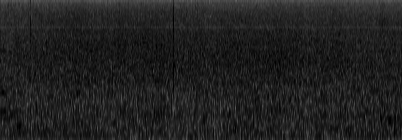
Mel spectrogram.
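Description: A loud, steady rushing noise with no distinct events.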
